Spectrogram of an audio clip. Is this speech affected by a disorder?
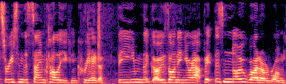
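No.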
